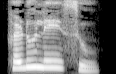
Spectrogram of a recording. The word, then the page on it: ಕಡುಲೇಸು: kaḍulēsu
